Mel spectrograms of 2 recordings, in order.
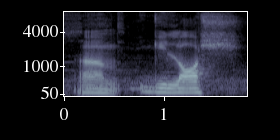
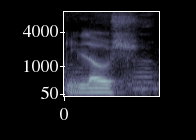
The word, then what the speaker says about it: guilloche: That is what guilloche or guilloche is.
